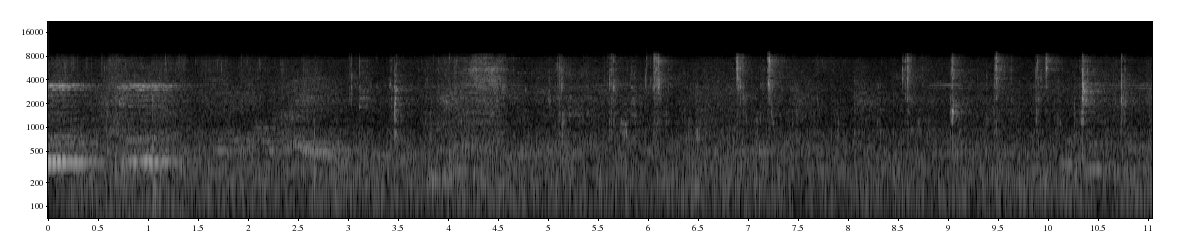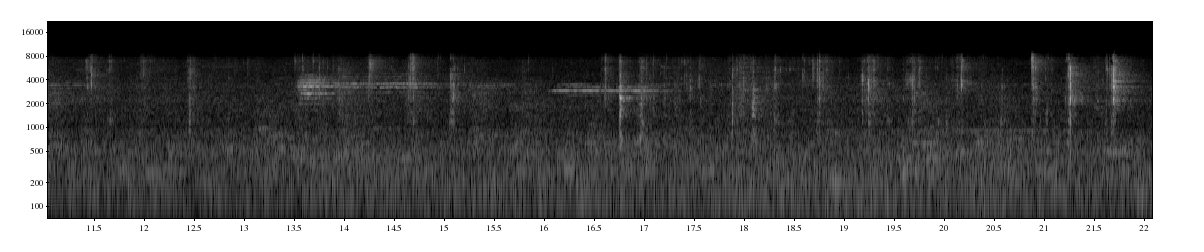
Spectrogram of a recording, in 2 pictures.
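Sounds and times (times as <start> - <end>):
person chewing and crunching: 2.9 - 13.1, 14.0 - 15.4, 16.6 - 22.0.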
